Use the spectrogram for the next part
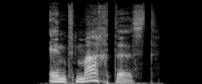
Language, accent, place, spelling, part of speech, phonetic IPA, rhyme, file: German, Germany, Berlin, entmachtest, verb, [ɛntˈmaxtəst], -axtəst, De-entmachtest.ogg
- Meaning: inflection of entmachten: 1. second-person singular present 2. second-person singular subjunctive I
